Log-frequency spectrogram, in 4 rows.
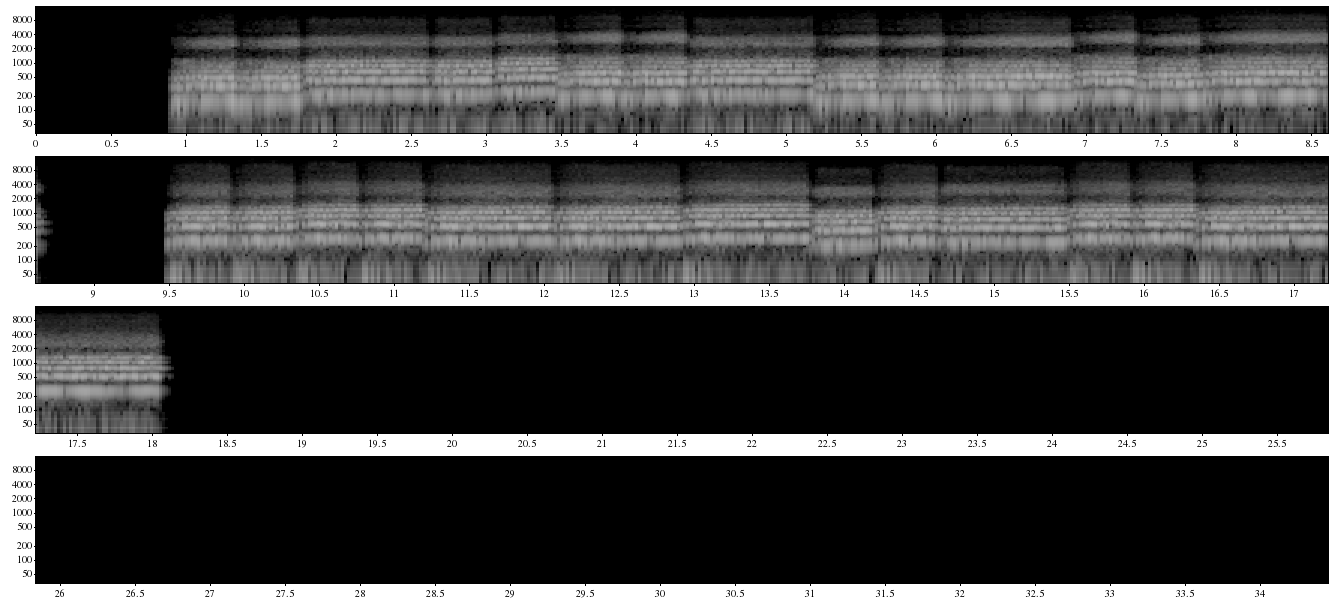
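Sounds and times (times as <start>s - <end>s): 
tenor singing: 0.9s - 8.7s, 9.5s - 18.1s.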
